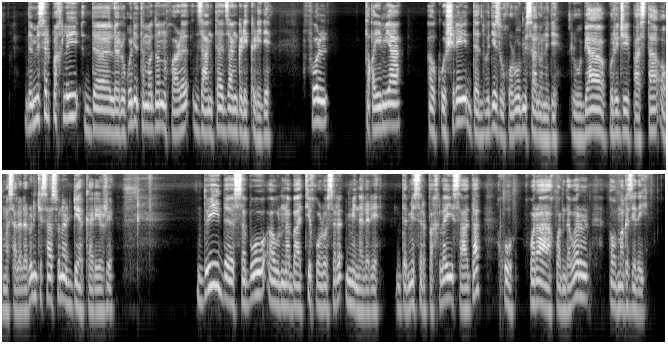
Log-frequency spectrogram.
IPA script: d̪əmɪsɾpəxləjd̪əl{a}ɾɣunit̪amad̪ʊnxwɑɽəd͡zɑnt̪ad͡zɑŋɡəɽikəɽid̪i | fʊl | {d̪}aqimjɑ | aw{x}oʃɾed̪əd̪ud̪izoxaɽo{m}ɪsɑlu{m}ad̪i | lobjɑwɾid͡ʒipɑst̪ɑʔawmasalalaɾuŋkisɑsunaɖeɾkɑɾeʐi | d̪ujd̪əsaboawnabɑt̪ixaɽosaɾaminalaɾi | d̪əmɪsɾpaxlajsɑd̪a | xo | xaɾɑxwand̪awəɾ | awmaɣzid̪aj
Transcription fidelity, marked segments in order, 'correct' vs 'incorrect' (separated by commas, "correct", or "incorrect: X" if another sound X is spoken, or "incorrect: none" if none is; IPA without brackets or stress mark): correct, incorrect: t̪, incorrect: k, correct, incorrect: n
